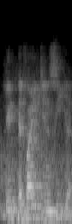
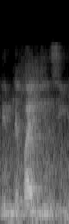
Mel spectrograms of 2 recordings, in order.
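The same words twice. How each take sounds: First: Slow, hushed dictation pace. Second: Said in the usual way. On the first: Shown as a demonstration. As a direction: spell it out slowly for note-taking. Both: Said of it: "یہاں لکھیے".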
